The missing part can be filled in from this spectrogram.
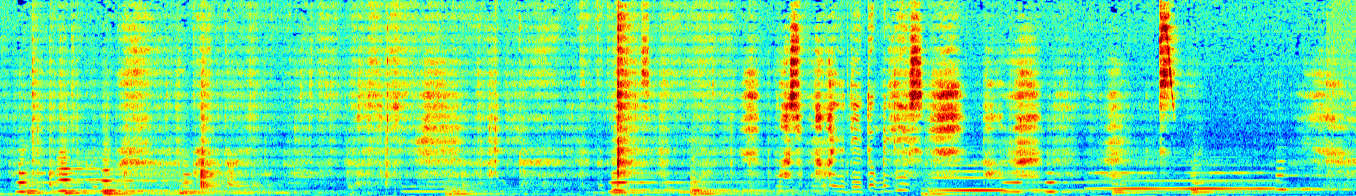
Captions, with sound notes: [nanny whispering] [nanny whispering] Get in here now, hurry. Come on. Psst.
